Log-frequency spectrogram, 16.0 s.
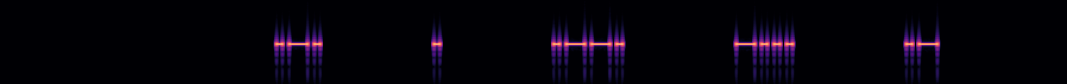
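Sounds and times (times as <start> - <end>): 
CW morse code beeps: 4.2 - 4.8, 8.3 - 9.4, 11.0 - 11.9, 13.6 - 14.1.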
